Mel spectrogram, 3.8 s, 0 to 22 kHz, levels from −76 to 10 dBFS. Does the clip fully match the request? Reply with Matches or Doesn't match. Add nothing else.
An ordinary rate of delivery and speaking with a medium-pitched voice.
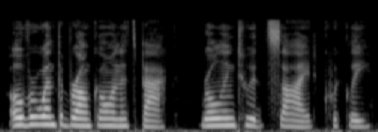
Doesn't match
